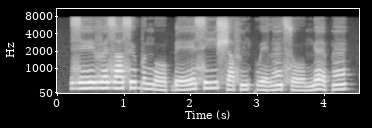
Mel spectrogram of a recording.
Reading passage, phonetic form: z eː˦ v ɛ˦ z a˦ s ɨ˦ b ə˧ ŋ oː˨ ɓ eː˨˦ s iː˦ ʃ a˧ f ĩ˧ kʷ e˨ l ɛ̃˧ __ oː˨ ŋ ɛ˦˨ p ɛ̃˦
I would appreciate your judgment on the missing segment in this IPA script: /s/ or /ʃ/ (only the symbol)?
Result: s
